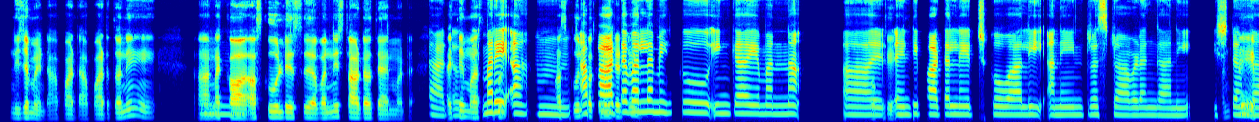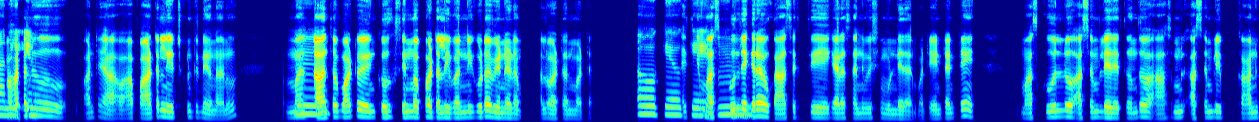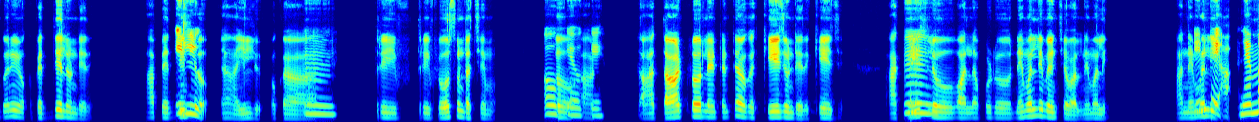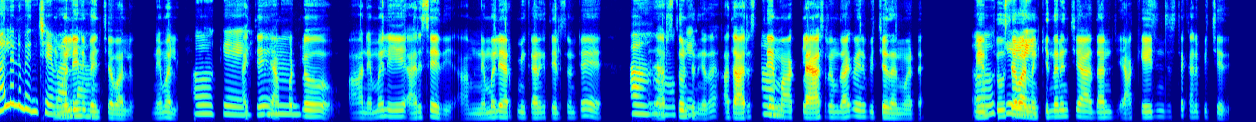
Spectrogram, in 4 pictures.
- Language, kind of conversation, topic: Telugu, podcast, చిన్నతనం గుర్తొచ్చే పాట పేరు ఏదైనా చెప్పగలరా?
- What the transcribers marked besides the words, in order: in English: "డేస్"; in English: "ఇంట్రెస్ట్"; in English: "అసెంబ్లీ"; in English: "అసెంబ్ అసెంబ్లీ"; in English: "త్రీ"; in English: "త్రీ ఫ్లోర్స్"; in English: "సో"; in English: "థర్డ్ ఫ్లోర్‌లో"; in English: "కేజ్"; other background noise; in English: "కేజ్‌లో"; tapping; in English: "క్లాస్ రూమ్"; in English: "కేజ్‌ని"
